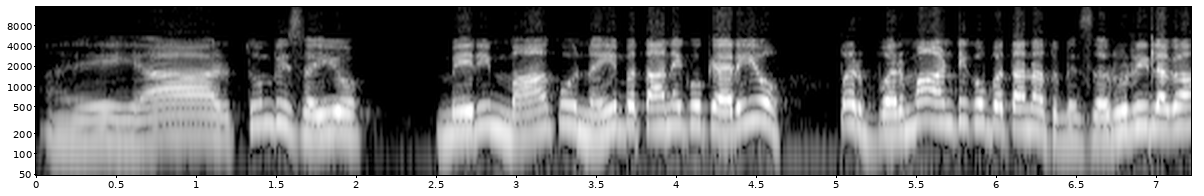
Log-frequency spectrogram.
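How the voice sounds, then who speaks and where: A woman voicing a short-tempered young husband in a cartoon story, given to loud, exasperated outbursts. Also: mid-range voice, lively intonation, unhurried, natural voice. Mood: irritated.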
